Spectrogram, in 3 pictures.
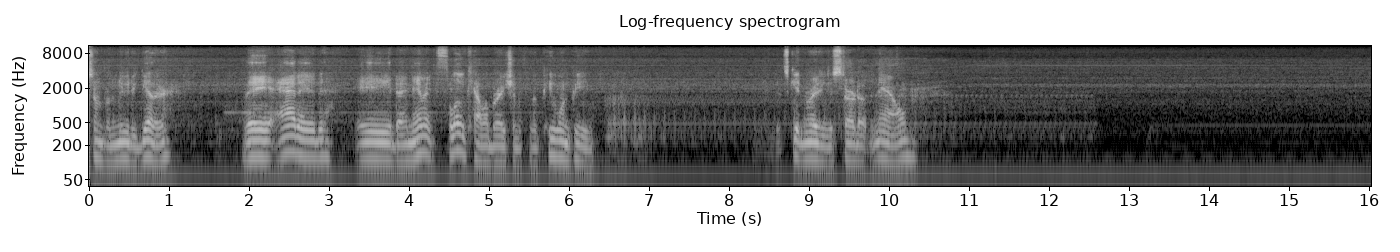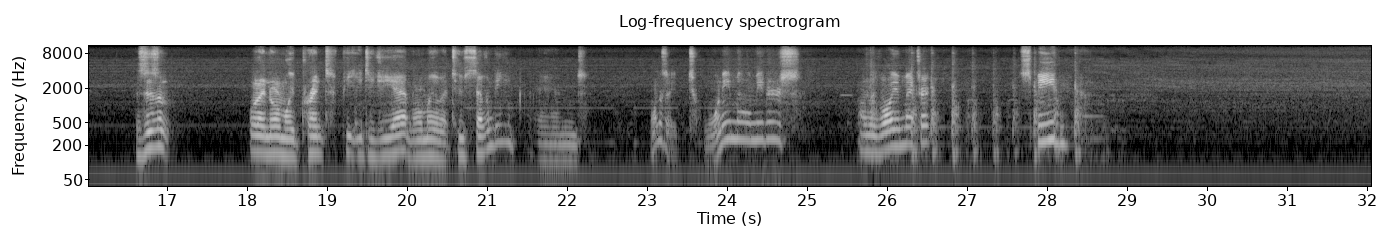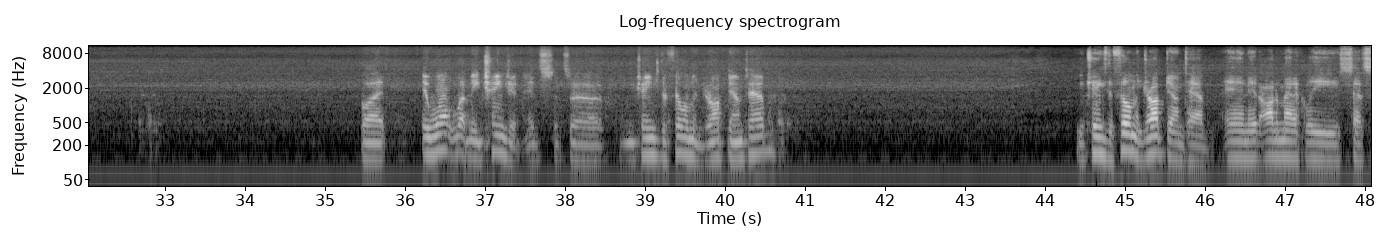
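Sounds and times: faint steady hiss: 0.0 - 27.0, 27.8 - 48.0
thin whine: 0.0 - 48.0
three d printer humming: 0.0 - 48.0.

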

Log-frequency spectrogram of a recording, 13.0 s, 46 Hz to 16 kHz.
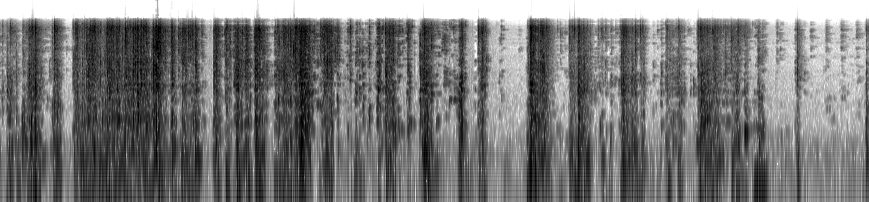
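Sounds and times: plastic bag crinkling: 0.0 - 11.5.

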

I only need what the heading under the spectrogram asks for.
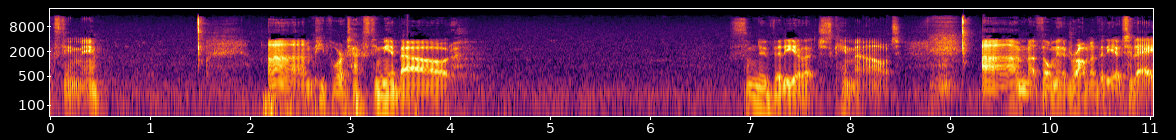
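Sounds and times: man talking: 0.0 - 0.6, 2.0 - 4.4, 6.8 - 8.6, 9.3 - 11.0
faint steady background noise: 0.0 - 11.0.

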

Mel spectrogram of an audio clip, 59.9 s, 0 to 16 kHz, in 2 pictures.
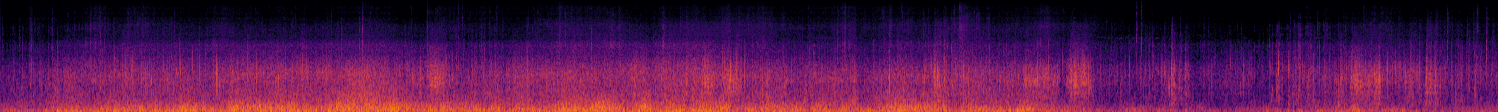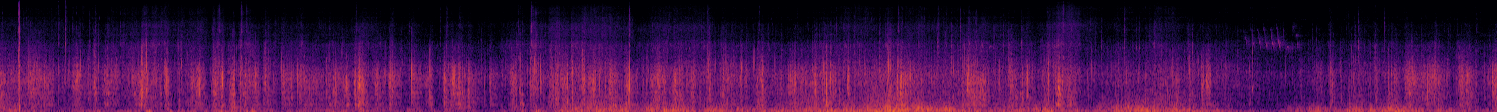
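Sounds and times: bike knocking and rattling: 0.0 - 59.9
bike tyres rolling on dirt: 0.0 - 59.9
wind rumble on microphone: 0.0 - 59.9.

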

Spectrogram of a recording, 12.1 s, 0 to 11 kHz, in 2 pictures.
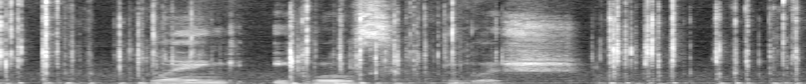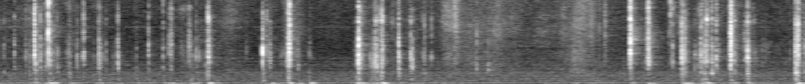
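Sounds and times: computer keyboard typing: 0.0 - 3.6, 4.4 - 9.3, 10.7 - 12.0.

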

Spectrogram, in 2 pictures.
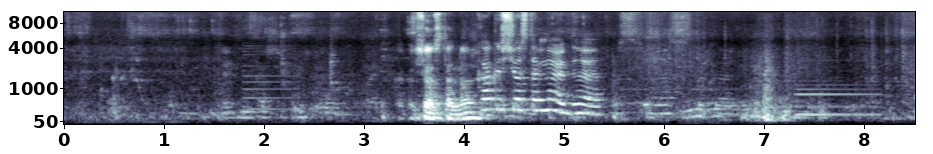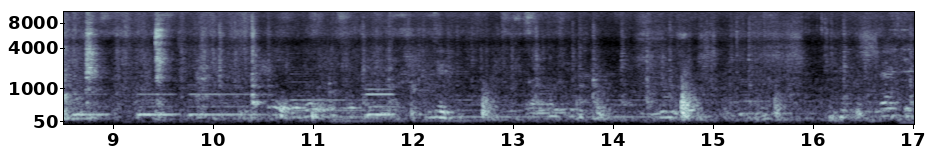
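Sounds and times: held instrument notes: 1.6 - 3.4, 5.5 - 16.5
light knocks and handling noise: 11.3 - 17.0.

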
